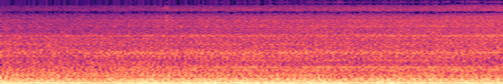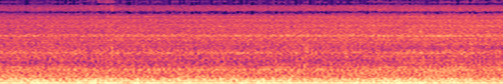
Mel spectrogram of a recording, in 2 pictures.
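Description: A steady low machine hum with a faint hiss over it, unchanging throughout.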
